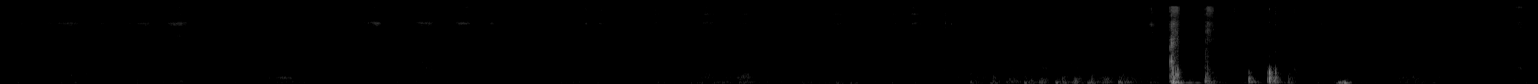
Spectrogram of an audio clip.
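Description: A pencil scratches softly across paper in short strokes.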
